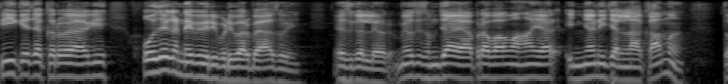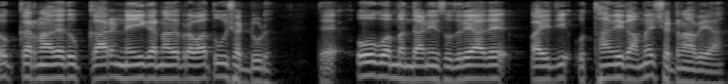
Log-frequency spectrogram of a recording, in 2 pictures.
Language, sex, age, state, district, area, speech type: Dogri, male, 30-45, Jammu and Kashmir, Reasi, rural, spontaneous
